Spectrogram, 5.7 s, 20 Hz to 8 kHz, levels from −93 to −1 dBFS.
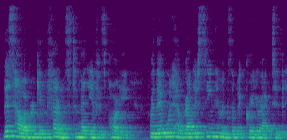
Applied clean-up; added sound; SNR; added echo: none; none; none; reverberation time 0.9 s.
